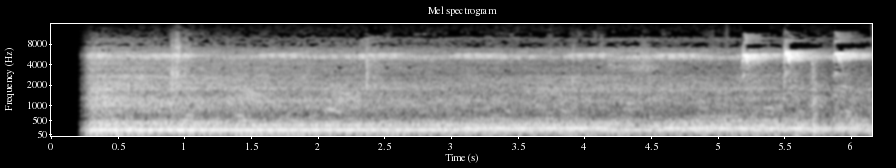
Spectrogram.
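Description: Outdoor roadside ambience: steady, pulsing insect chirring over a low continuous hum, with three sharp clicks near the end.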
